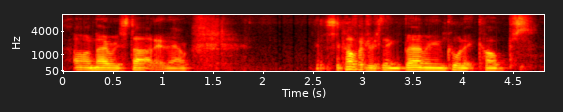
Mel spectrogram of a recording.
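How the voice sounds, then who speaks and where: In a mid-range voice with a level tone and a slightly slow pace, a man hosts a casual live Q&A on his livestream. He's from Nottinghamshire, England, speaks with an East Midlands English accent, and keeps things chatty and rambling with plenty of laughter.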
